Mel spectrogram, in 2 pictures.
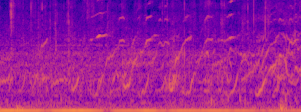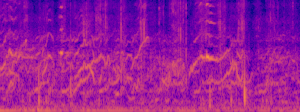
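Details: Several excited guinea pigs crowd around a plate of sprouts, squealing with glee while eating. Rapid, overlapping rising and falling whistled squeaks come in a busy stream, some sharply upswept, over a low rumbling background and patter of munching.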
